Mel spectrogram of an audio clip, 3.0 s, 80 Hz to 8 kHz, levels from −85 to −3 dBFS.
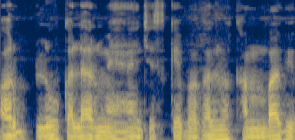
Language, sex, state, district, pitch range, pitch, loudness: Hindi, male, Chhattisgarh, Korba, 85-90 Hz, 90 Hz, -17 LUFS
